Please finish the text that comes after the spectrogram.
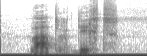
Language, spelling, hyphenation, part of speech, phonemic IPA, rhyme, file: Dutch, waterdicht, wa‧ter‧dicht, adjective, /ˌʋaː.tərˈdɪxt/, -ɪxt, Nl-waterdicht.ogg
- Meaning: waterproof, watertight (being sealed in a way to prevent water from entering)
